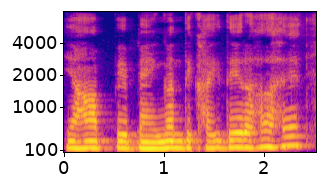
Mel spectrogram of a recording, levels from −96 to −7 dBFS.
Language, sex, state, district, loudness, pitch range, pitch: Hindi, male, Jharkhand, Deoghar, -15 LUFS, 140-155 Hz, 145 Hz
